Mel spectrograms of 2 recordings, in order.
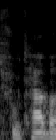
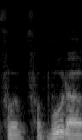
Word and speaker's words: Futaba: Hope I pronounce Futaba a little better than I used to. I used to call it Fubuda or something like that.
